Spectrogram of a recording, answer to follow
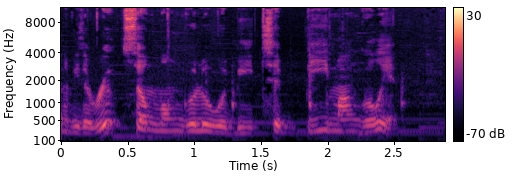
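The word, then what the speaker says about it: Монгол: which is Mongol, and it's spelled with an O in Cyrillic, but I think it's pronounced like a back vowel, like a U, a high back vowel, so it's going to be Mongol, I think, in my language.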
